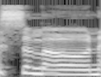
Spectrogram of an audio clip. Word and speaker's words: Simone: I don't know why my parents put that accent there. But okay, the accent is silent. – Great. – Studio Simone and how that came to be and kind of where you're hoping to go with it.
